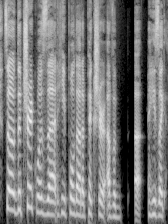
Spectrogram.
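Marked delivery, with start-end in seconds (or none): none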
